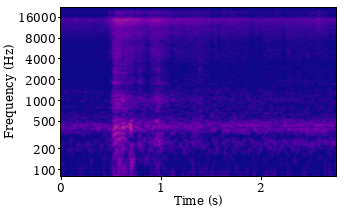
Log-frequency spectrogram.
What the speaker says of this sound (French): Un cadre d'abeilles.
